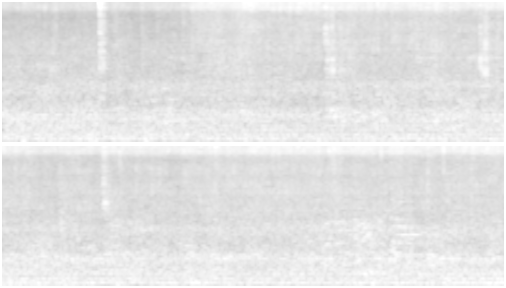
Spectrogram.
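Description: A metal spatula scrapes and clinks across an iron pan.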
